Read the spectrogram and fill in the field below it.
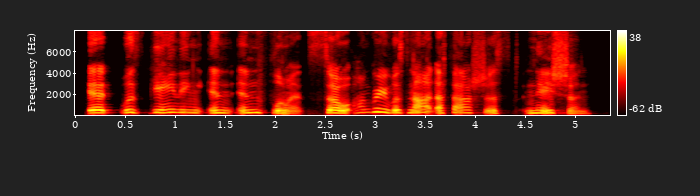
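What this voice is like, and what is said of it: Hoarse, fading voice. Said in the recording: “I'm losing my voice today.”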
